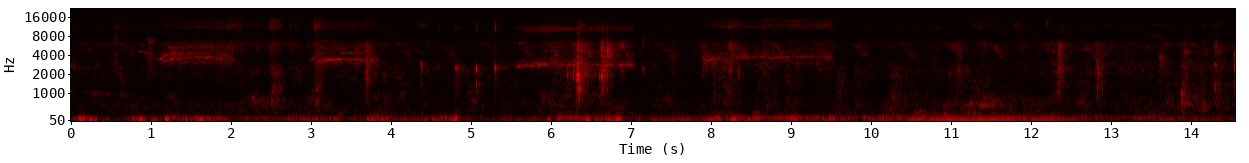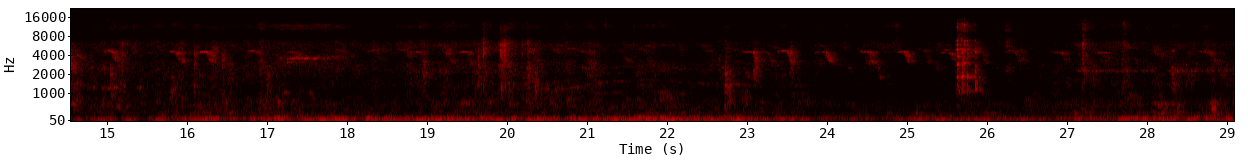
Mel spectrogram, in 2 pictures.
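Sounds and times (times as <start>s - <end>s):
high bird chirps: 0.8s - 7.2s, 7.8s - 10.0s.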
